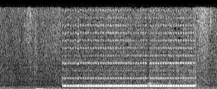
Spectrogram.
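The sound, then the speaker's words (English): One long ringback tone of an outgoing phone call, a steady buzzy purr lasting about two seconds, heard clearly over faint background hiss with no one speaking. “All right, so we're going to try and get some more people on the phone and shit.”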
